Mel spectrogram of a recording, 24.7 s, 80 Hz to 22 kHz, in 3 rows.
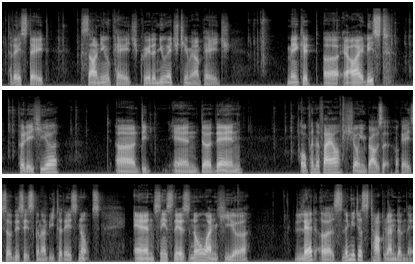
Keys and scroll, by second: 2.4 Return, 4.2 Tab, 5.8 Return, 7.3-9.6 typing, 11.2 t, 12.6 s, 13.2-13.6 r, 14.0 Home, 14.2 Return, 15.0 super+r, 21.1 super+w, 22.1-24.2 typing.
